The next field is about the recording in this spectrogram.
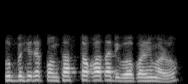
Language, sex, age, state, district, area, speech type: Assamese, male, 18-30, Assam, Darrang, rural, conversation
